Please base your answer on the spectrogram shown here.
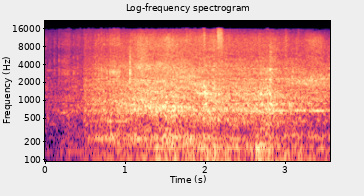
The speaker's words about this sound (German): Das steht direkt an der B3. Gibt es wenigstens hier in Jesberg eine Entlastung durch die neue Autobahn? Ja, wir können gerne mal das Fenster öffnen, dann hören wir, welche Lautstärke dann hier bei mir im Büro ankommt.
